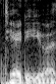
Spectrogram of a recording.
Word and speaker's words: Tidus: It's Tidus, so like you'd probably think, you know, it's Titus, not Titus.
